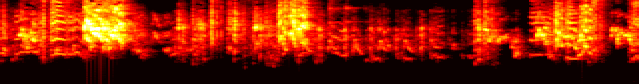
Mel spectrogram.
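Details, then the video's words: Budgies chattering to keep pet parakeets company: a loud squawky burst, then softer twittering and buzzy warbles, rising again near the end. "budgie sounds for pet parakeets to make tham happy"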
